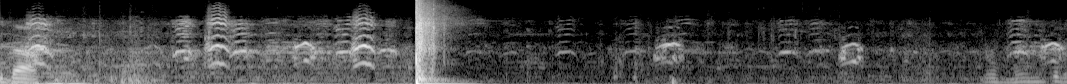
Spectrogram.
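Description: Snow geese honking in a steady, overlapping chorus. A single shotgun shot cracks out about three seconds in and rings briefly, and the honking carries on more faintly after it.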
